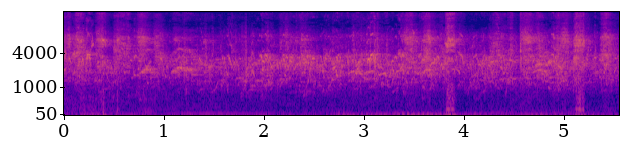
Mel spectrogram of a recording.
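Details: Budgerigars eating together, their chirps blending into a bright, unbroken warbling chatter, with occasional sharp clicks standing out above the flock noise.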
